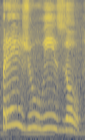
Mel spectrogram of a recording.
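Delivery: "prejuízo" very slowly as PRE - JU - Í - ZO; syllable by syllable. Shown as a demonstration. Teacher asks how the word divides, syllable by syllable. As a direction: break "prejuízo" into four drawn-out beats. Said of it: "Como se divide a palavra".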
